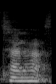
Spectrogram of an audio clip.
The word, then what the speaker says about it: Ta-Nehisi: I don't want to mispronounce his name, like Ta-Nehisi Coates. Ta-Nehisi.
